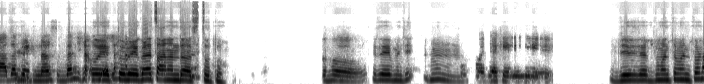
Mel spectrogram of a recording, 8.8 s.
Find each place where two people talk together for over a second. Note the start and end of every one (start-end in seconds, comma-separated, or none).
none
